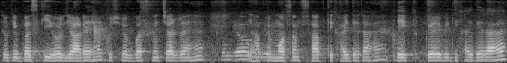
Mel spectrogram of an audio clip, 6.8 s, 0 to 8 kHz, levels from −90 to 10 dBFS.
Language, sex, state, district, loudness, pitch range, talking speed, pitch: Hindi, male, Bihar, Katihar, -18 LUFS, 140-150 Hz, 265 wpm, 145 Hz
